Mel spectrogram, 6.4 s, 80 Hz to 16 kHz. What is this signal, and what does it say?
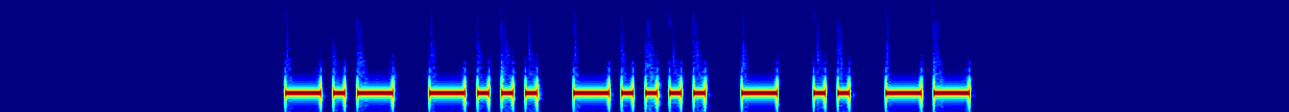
Morse code, heard as a keyed tone, about 21 wpm, 700 Hz. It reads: KB6TIM
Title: Speed Racing - USA Call Signs 17wpm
